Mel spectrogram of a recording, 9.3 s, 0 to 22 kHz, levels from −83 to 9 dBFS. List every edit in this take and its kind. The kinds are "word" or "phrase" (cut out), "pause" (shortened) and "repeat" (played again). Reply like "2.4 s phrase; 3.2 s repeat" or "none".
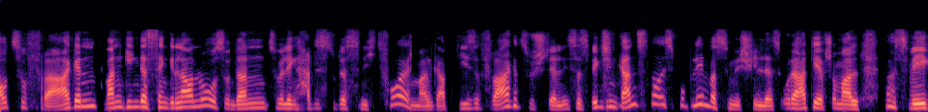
1.0 s pause; 4.1 s word; 8.2 s word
